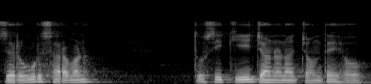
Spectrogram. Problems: background sounds at intervals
